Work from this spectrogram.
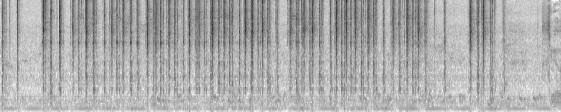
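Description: A Remington portable typewriter with large primary type style and a repaired feed roller is typed on in a fast, steady run of crisp keystrokes close up, with occasional brief pauses and a low background hum.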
